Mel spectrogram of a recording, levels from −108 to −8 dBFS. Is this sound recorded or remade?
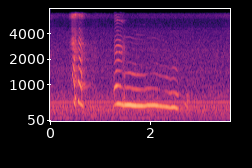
recorded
